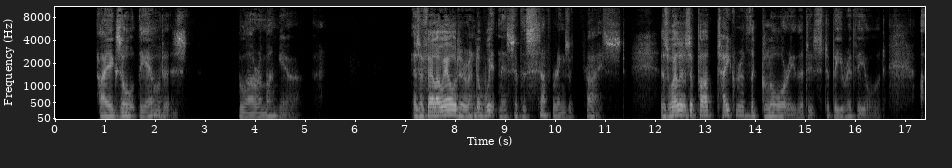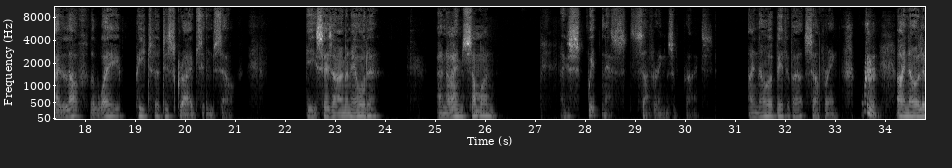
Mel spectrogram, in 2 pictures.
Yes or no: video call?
yes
